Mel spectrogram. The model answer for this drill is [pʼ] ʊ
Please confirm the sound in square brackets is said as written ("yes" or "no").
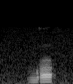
no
